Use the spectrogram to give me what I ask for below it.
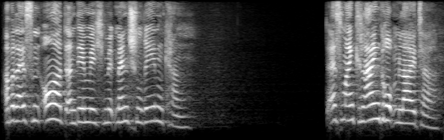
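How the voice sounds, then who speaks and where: A woman delivers a sermon in a high, bright voice at an unhurried pace. She speaks earnestly and emphatically, mixing scripture with conversational asides to the congregation. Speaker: preacher.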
